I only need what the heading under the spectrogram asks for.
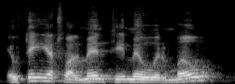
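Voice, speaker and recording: A man's voice: medium pitch, measured pace, dark tone. A man in his seventies from Malta, a bishop giving a joking, chatty catechesis talk to adults and calling on them by name. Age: 70s.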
